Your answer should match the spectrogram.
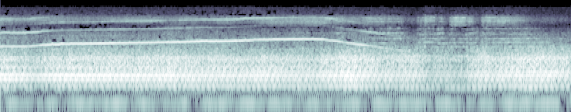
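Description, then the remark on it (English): A Studebaker sedan's engine roars as escaping convicts drive off toward the west gate, its whine climbing steadily as it accelerates, then dropping in pitch as the vehicle pulls away, leaving a low rumble. “Okay, boys, let's go. Pick that sign open and drive straight to the west gate.”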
